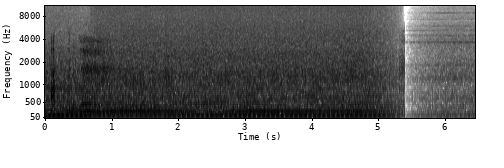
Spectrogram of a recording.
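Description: A propeller plane's engine drones steadily, then cuts off suddenly.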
